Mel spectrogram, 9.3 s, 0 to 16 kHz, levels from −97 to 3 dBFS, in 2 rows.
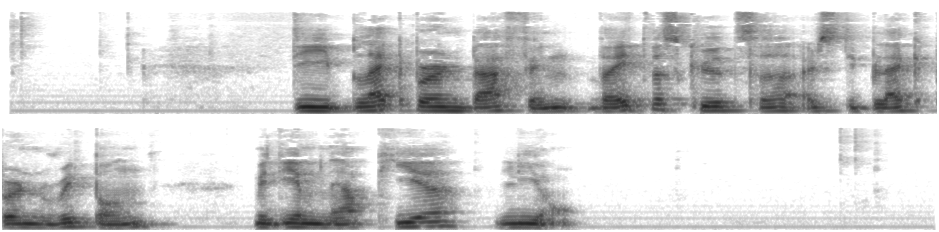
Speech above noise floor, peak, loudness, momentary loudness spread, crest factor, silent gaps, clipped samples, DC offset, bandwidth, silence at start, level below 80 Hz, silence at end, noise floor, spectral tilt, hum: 50 dB; -4 dBFS; -22 LUFS; 8 LU; 20 dB; none; under 0.1%; under 0.1%; 11.5 kHz; 1.45 s; -64 dBFS; 1.85 s; -71 dBFS; -6.5 dB/octave; none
